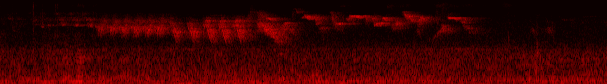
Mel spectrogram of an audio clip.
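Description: A songbird singing faintly: one long song of rapid, evenly repeated high notes lasting about four seconds, climbing higher in its second half.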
